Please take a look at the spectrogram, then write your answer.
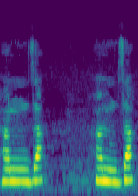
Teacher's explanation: حلق کے نیچے والے حصے سے حمزہ ادا ہوتا ہے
